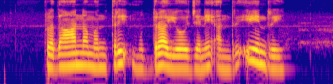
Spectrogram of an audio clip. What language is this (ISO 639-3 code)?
kan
